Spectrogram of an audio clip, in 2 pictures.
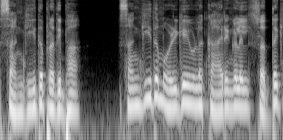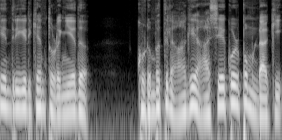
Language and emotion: Malayalam, fearful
